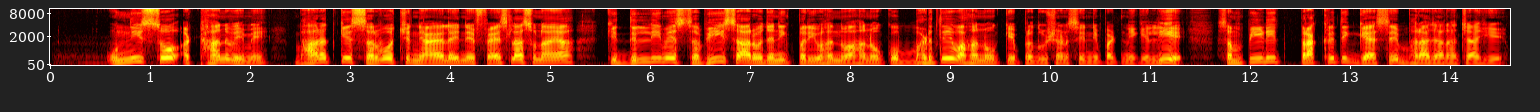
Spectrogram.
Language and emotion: Hindi, neutral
